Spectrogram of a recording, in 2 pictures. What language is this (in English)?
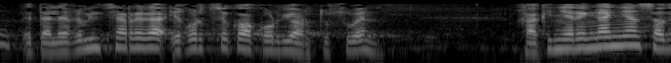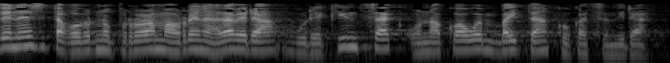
Basque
